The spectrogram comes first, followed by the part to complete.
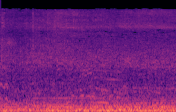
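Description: A generator engine running steadily, a low, even rumble with no change in pitch.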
